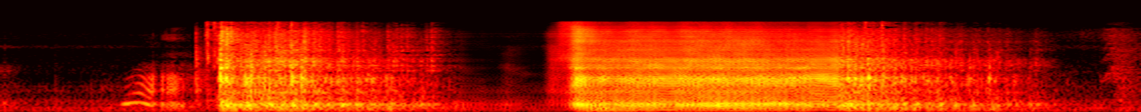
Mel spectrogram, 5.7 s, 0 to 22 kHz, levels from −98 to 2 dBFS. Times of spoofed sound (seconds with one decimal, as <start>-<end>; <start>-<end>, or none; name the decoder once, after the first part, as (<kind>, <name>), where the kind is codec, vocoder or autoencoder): 2.3-4.2 (vocoder, Vocos)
